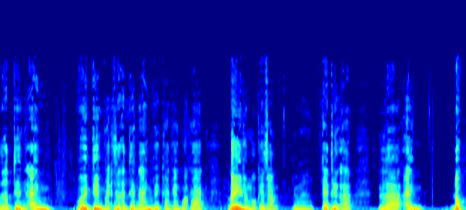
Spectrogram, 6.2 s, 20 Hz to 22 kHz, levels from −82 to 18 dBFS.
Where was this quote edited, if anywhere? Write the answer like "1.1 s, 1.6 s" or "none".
1.5 s, 2.5 s, 3.6 s, 4.4 s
